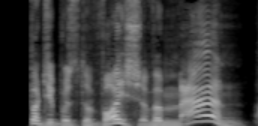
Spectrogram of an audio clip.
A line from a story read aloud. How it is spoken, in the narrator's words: I cried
